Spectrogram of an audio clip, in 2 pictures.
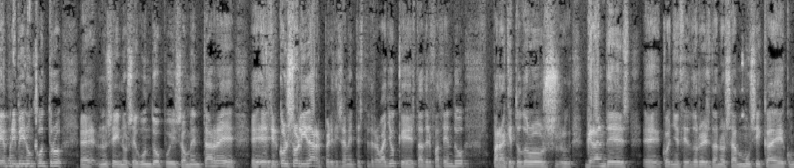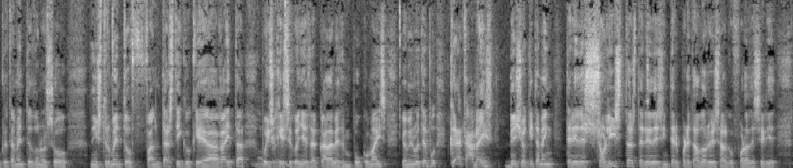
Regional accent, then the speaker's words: Galicia, Spain; Eu, de verdade, que me fago contente precisamente non como galego solo, sino tamén como instrumentista aficionado, non?

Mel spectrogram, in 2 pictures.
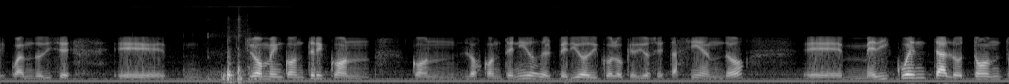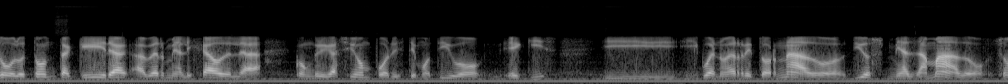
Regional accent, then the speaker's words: Argentina; nosotros como argentinos a veces tenemos una actitud un tanto discriminatoria, me parece.

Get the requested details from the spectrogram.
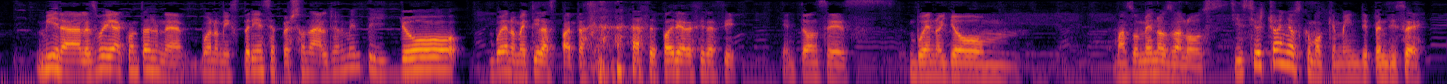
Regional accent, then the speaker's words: Cuenca, Azuay, Ecuador; accent: cantadito; Perdona mi acento, yo como soy cuencano, entonces hablo medio cantadito.

